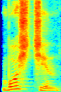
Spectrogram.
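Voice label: "босьтчин", Komi, female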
